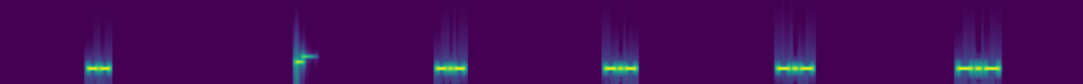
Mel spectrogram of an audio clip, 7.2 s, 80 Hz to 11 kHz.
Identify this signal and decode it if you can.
Morse code, heard as a keyed tone, about 54 wpm, 700 Hz. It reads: M K K K K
